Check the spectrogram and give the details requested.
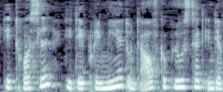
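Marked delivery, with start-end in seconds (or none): none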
